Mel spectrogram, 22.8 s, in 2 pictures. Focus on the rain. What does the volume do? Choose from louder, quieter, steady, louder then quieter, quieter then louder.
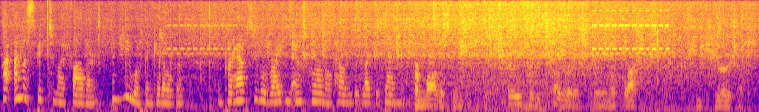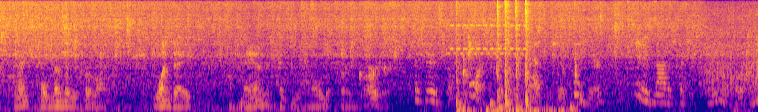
louder then quieter.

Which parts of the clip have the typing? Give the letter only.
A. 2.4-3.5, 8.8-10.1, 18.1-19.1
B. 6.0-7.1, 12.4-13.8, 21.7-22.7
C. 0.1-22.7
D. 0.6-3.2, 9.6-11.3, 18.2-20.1
D.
